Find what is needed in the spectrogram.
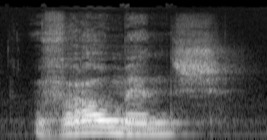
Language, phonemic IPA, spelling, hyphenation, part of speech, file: Dutch, /ˈvrɑu̯.mɛns/, vrouwmens, vrouw‧mens, noun, Nl-vrouwmens.ogg
- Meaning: 1. woman 2. woman, bint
